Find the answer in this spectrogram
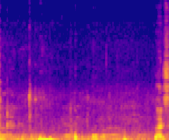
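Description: Handheld microphone handling noise: low thumps and rustle as the microphone is gripped and brought up to the mouth, the loudest thump about half a second in.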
